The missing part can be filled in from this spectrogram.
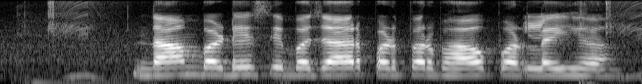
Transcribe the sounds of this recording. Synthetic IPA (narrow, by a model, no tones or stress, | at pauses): d̪ambəɽ̤ʱesebəd͡ʒaɾpəɾpɾəbʱawpəɾləjɦə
